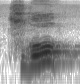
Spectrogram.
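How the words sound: It is said in a worried tone. The speaker is concerned about the listener. "걱정이라는 마음이 느껴져요"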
